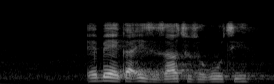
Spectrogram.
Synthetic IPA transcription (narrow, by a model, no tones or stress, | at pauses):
ɛɓɛk̬aizizatʰuzok̬uːtʰi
